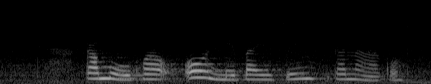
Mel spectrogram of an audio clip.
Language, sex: Southern Sotho, female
